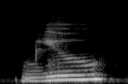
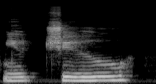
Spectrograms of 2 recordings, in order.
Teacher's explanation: This T says the CH sound, mutual, and then we have a dark L with a schwa.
